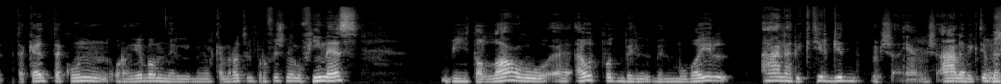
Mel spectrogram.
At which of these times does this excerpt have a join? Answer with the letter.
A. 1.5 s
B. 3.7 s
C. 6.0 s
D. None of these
D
